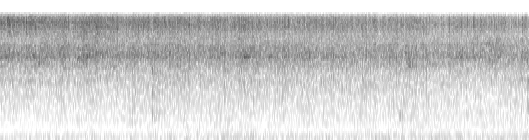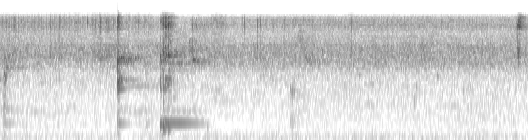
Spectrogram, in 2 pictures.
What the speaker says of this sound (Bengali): কড়া গরম হয়ে গেছে কড়ার গায়ে আবার তেল লাগিয়ে দেব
